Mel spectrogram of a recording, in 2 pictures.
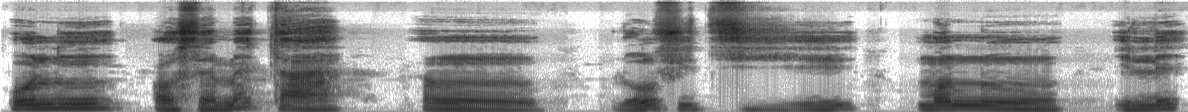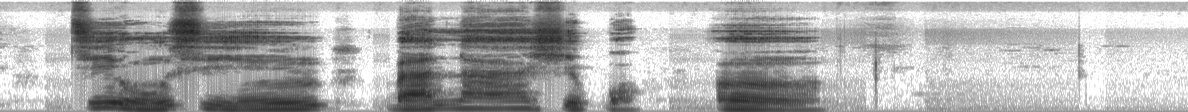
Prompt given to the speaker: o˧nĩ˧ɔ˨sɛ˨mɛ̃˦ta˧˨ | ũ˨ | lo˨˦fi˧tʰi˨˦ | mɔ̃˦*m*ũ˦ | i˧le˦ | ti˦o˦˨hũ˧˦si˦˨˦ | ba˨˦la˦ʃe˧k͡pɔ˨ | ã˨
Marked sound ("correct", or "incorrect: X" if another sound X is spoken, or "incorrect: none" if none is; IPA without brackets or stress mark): incorrect: n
